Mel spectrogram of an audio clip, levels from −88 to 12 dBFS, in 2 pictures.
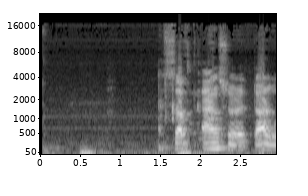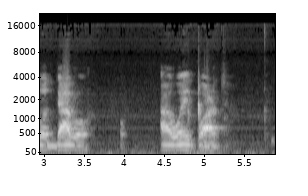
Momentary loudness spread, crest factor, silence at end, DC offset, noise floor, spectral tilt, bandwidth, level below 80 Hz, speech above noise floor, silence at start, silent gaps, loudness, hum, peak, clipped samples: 13 LU; 16 dB; 0.65 s; under 0.1%; -43 dBFS; -5 dB/octave; 17 kHz; -34 dBFS; 31 dB; 0.5 s; none; -13 LUFS; none; 0 dBFS; under 0.1%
